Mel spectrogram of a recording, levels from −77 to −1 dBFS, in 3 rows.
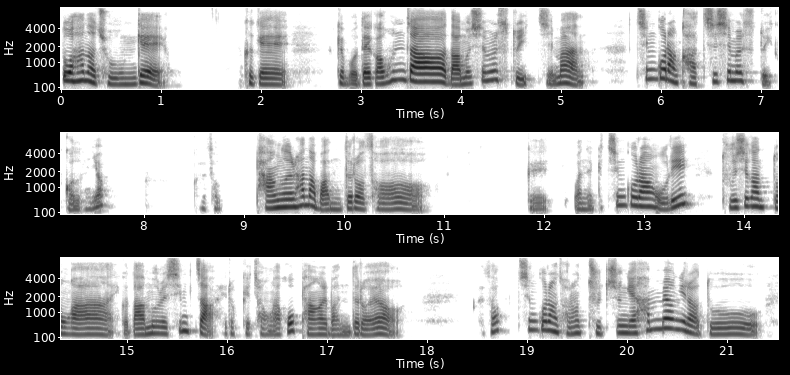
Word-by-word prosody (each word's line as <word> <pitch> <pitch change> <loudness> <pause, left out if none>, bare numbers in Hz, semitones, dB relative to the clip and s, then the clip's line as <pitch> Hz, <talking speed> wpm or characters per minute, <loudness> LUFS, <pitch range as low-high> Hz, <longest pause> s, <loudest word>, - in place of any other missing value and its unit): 또 275 - +8
하나 265 -3 +4
좋은 175 -3 -4
게 205 -1 +4 0.8
그게 175 -4 -1 0.4
이렇게 - - -5
뭐 95 +1 -3
내가 180 +1 +4
혼자 245 -1 +8
나무 170 +3 +3
심을 275 +9 -1
수도 310 - -5
있지만 - - -1 0.5
친구랑 330 -6 +1
같이 200 +5 -3
심을 275 +3 +1
수도 260 +1 -10
있거든요. - - -8 0.8
그래서 195 -1 -19 0.3
방을 230 +4 +2
하나 285 -2 +3
만들어서 175 0 -3 0.9
그 - - -11 0.3
만약에 90 0 -9
친구랑 280 -4 +1
"우리 285 - 0 0.3
2 220 - -4
시간 250 +1 0
동안 175 -4 -1
이거 - - -11
나무를 190 +4 -1
심자." 265 +7 -1
이렇게 - - -13
정하고 260 +1 -4
방을 170 -3 -2
만들어요. 170 +2 -3 0.8
그래서 255 +3 -9
친구랑 295 -4 -1
저랑 205 -2 -6
둘 195 -3 -7
중에 215 +1 -2
1 295 +10 -3
명이라도 185 - 0
210 Hz, 270 characters per minute, -22 LUFS, 180-265 Hz, 0.9 s, 또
